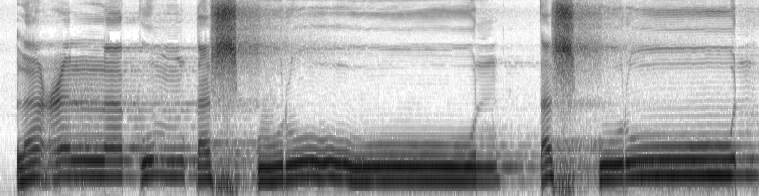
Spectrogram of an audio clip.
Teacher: Huruf syin wastul lisan atau tengah lidah.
